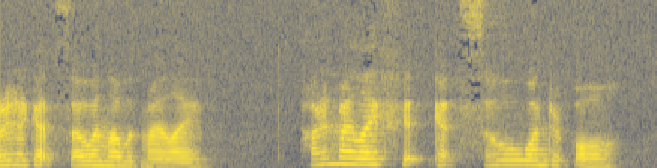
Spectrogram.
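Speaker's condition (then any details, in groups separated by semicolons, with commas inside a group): No condition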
